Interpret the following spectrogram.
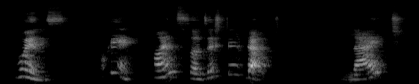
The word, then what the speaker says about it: Huygens: The scientist Huygens suggested that students, this one is Huygens, but Huygens Dutch के scientist थे, इसलिए we pronounce that Huygens.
